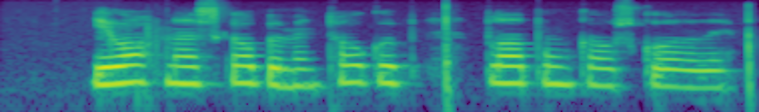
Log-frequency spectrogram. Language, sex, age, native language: Icelandic, female, 13, Icelandic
